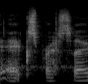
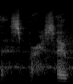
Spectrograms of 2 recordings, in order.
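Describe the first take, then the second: First: The first syllable sounds like 'ex'. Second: The first syllable sounds like 'es'. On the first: The speaker calls it wrong. "I always used to say espresso. It's very wrong" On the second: The speaker calls it right. "S, yes"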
